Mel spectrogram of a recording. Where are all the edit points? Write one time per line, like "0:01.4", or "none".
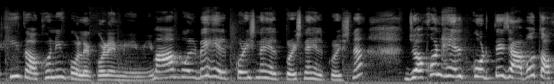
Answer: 0:01.5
